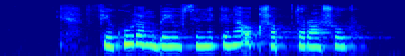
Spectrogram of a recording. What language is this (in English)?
Bashkir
